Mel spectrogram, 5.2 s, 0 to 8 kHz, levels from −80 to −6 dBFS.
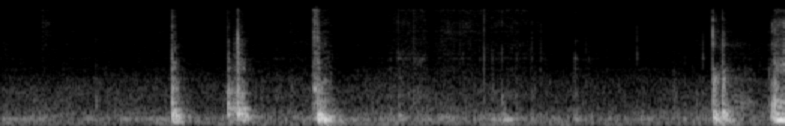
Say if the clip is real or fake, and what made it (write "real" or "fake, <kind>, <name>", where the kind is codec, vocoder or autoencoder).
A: fake, codec, DAC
